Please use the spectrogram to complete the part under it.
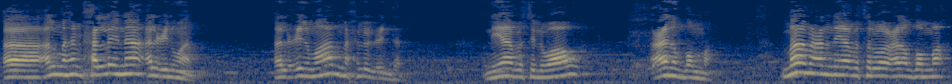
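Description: A man's voice: sits high, expressive, a little fast, long pauses, a bit bright, slight background noise. A man teaching an Arabic grammar lesson. He repeats key phrases and asks his class rhetorical questions. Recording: dull lo-fi recording.

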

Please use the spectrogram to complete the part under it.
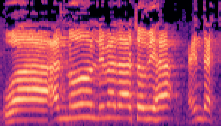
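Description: High bright male grammar teacher. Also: steady tone, moderate pace. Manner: questions students by name, teasing, repetitive drilling. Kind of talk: classroom lesson. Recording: dull lo-fi recording.

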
